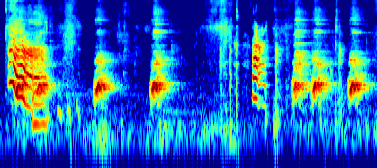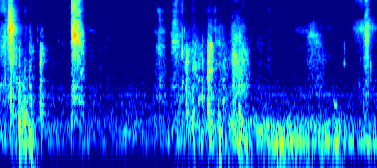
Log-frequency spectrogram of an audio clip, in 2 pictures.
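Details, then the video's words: Play-wrestling pit bull puppy with an older rescue pit bull: a whiny yelping snarl opens, followed by a run of short, rough growly barks about once a second, then scuffling and quiet. "Pit Bull Puppies wrestling: Epic Growling & Snarling"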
